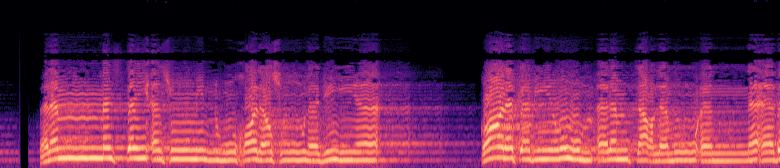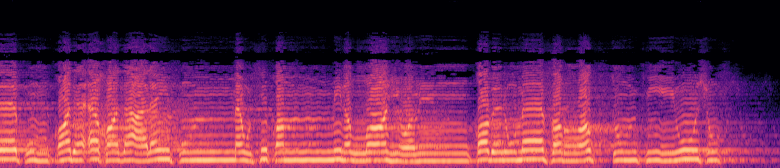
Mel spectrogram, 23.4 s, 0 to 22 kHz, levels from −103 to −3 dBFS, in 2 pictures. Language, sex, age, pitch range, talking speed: Arabic, male, 50-69, 195-220 Hz, 60 wpm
